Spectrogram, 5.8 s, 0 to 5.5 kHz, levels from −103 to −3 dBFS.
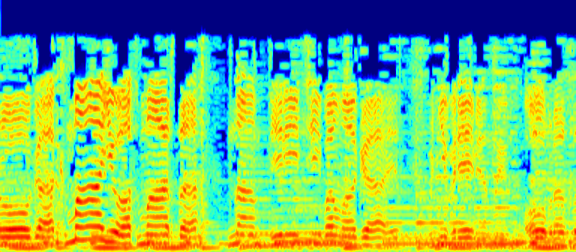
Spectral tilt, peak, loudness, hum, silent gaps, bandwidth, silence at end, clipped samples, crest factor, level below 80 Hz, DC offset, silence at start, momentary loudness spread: -8.5 dB/octave; -2 dBFS; -18 LUFS; none; none; 4.9 kHz; 0 s; under 0.1%; 16 dB; -48 dBFS; under 0.1%; 0 s; 8 LU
